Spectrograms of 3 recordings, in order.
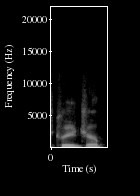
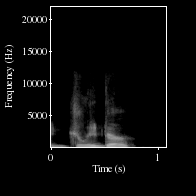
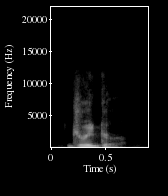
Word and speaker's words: Dreger: I thought it was Dreger, but it's apparently Dreger. That's that. And I listened to the game, and I trust this guy, Steve Goldstein. Dreger. It's a hard G.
